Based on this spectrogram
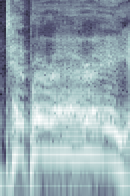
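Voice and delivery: big bellowing chant of Tipperary, high and slow; shouted county name. Retold or imitated. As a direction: yell it like a pub rival. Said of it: "this big guy was going".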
